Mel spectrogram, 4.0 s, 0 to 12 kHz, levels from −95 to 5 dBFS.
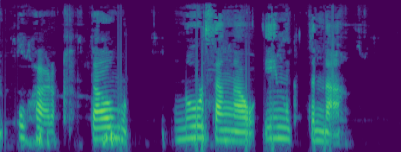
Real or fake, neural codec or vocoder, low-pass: real; none; 10.8 kHz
